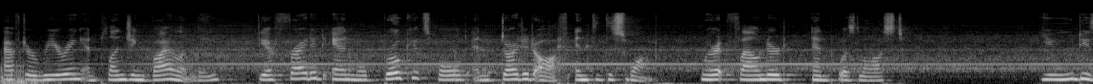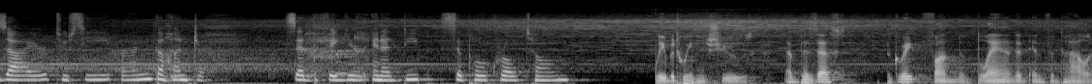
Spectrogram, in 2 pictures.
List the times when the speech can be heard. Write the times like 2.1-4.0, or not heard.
0.0-9.1, 10.4-16.6, 17.4-21.8.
